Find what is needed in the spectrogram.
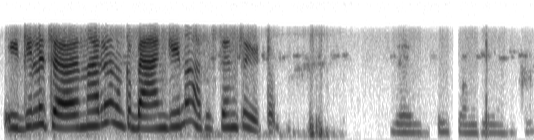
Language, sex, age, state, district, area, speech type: Malayalam, female, 18-30, Kerala, Alappuzha, rural, conversation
